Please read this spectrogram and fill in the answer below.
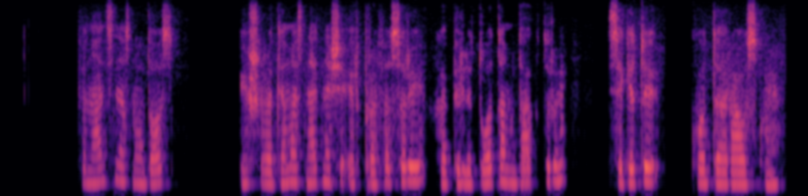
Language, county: Lithuanian, Kaunas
